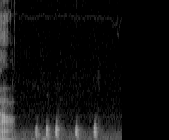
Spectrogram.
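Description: A hen clucking: about five short clucks in quick succession, then the sound cuts off to silence.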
